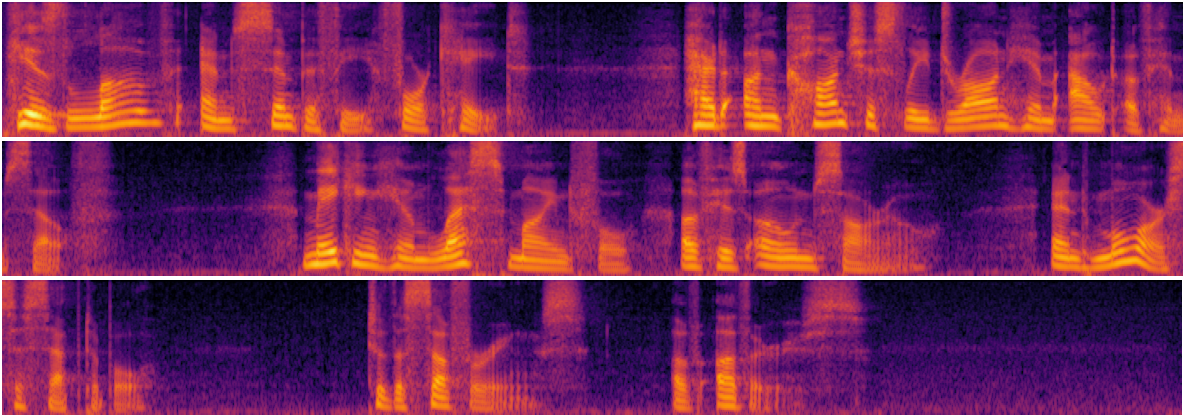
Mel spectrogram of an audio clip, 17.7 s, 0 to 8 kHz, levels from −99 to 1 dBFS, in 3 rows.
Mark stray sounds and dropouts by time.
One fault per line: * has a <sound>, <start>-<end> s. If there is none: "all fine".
all fine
